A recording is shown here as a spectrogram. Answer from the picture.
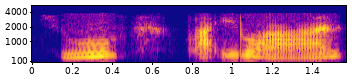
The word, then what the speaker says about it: Jewels by Elan: That's Jewels by Elan. And I just said it right the first time,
